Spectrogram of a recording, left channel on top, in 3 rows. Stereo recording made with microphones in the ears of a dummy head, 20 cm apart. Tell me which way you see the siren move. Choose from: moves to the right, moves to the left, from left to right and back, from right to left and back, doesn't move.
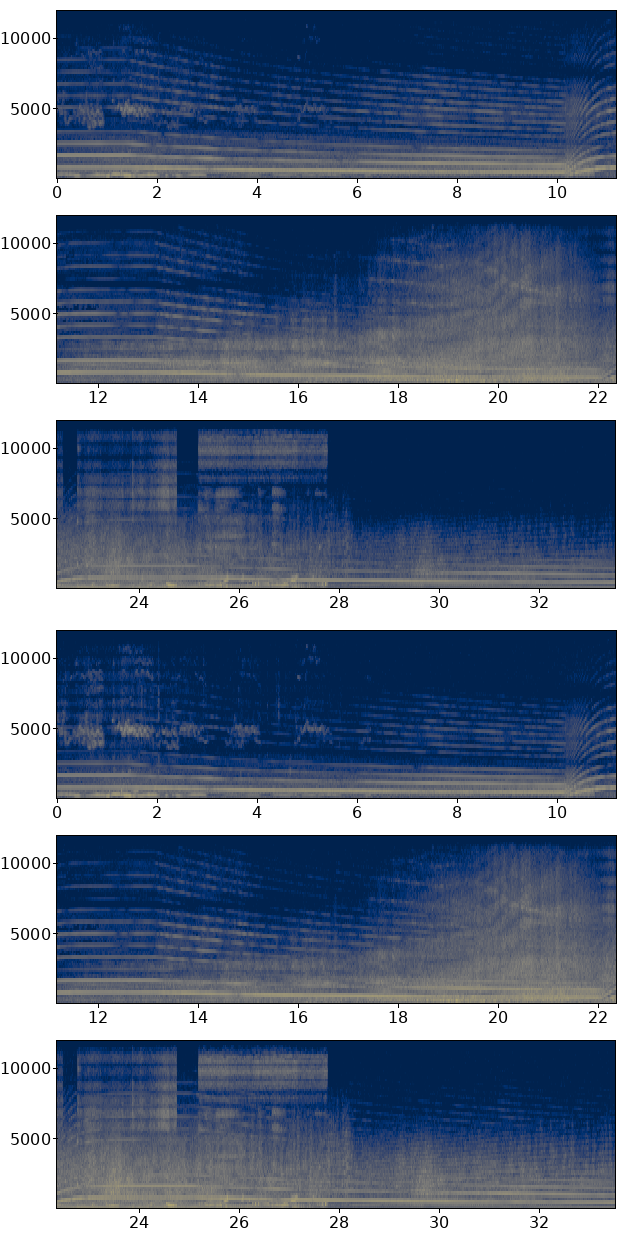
moves to the right.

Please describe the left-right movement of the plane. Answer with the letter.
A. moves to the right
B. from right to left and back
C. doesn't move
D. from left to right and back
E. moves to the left
A.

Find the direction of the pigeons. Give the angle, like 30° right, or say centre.
10° right.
